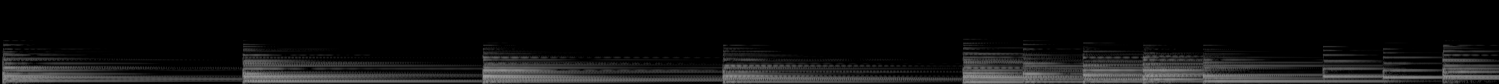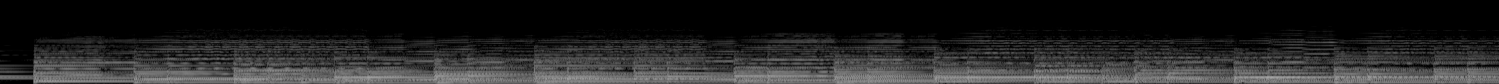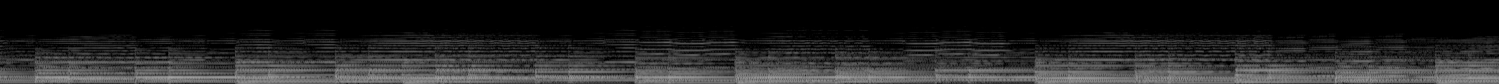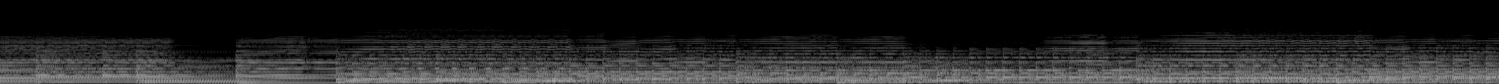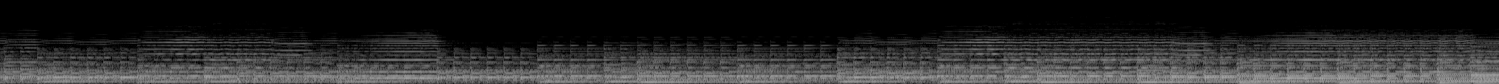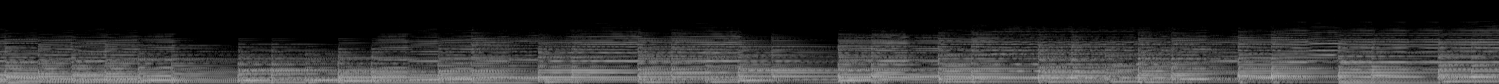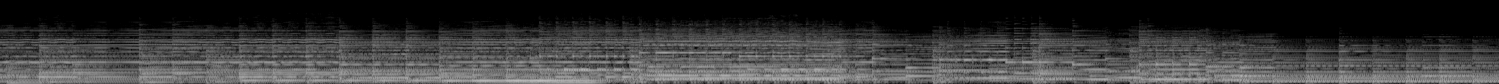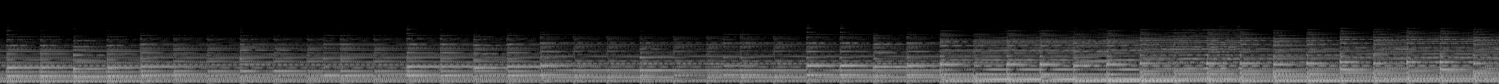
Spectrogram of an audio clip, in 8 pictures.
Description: Moderato assai
4/4 (View more 4/4 Music)
Classical (View more Classical Viola Music)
